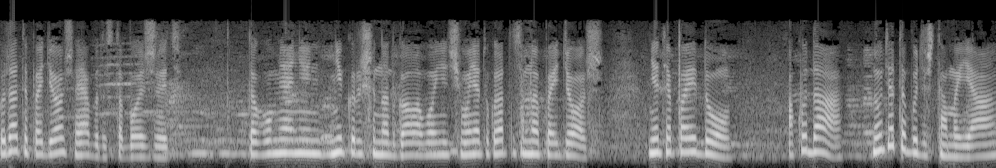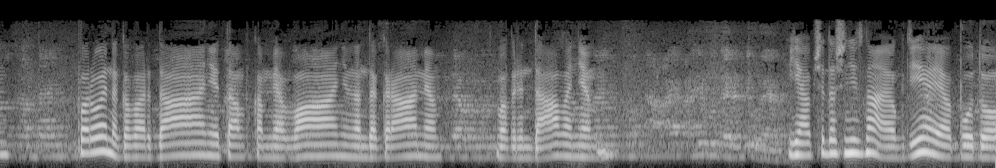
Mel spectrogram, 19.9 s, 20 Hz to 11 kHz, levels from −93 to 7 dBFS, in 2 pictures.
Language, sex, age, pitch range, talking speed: Russian, female, 20-39, 180-230 Hz, 165 wpm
